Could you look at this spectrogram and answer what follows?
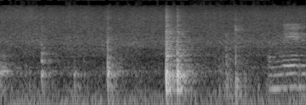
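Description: Vegetables for a coconut chicken curry are stirred in a sizzling pan, with a soft constant fry under a handful of spaced scrapes and clinks of the utensil against the pan, close by, no talking.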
